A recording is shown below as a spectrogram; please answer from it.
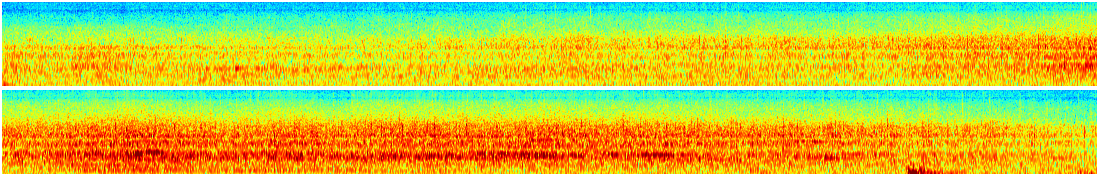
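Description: Large audience applauding steadily, swelling about halfway through to its loudest and easing off near the end.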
